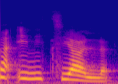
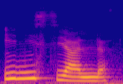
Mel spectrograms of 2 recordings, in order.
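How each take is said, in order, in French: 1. La consonne du milieu se prononce comme « t ». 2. La consonne du milieu se prononce comme « s ». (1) "وليس initial" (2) "la lettre T se prononce S"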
